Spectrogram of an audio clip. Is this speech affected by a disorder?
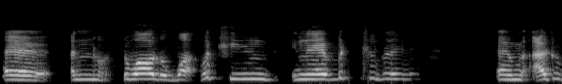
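Yes: cerebral palsy; speech impairment.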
